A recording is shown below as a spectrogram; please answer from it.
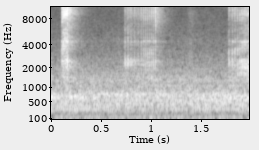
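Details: Samyang/Rokinon 12mm f/2.0 lens aperture ring being turned: quiet, crisp ratcheting clicks in short bursts; normal detented aperture action, too noisy for smooth video pulls.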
